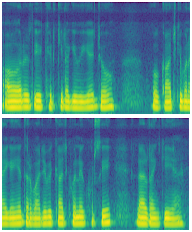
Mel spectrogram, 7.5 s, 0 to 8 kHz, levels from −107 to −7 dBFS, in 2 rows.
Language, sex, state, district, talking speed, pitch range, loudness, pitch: Hindi, male, West Bengal, Jalpaiguri, 185 wpm, 115-125 Hz, -15 LUFS, 120 Hz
